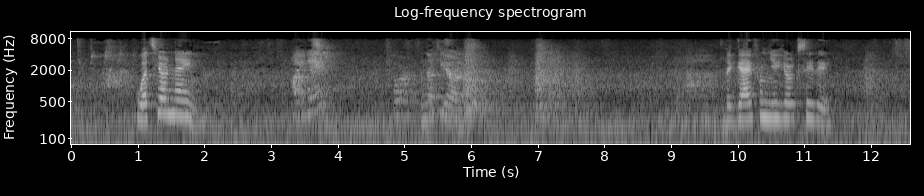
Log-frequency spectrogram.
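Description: A woman speaks loudly with animation close by.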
